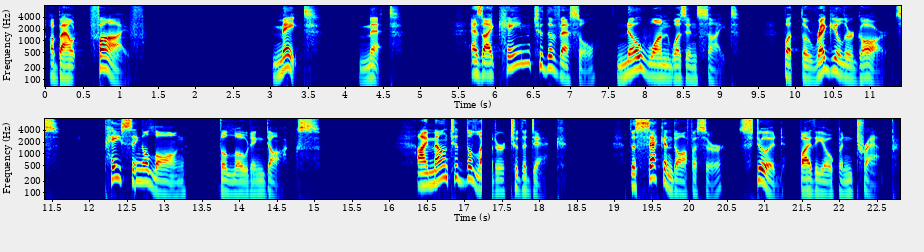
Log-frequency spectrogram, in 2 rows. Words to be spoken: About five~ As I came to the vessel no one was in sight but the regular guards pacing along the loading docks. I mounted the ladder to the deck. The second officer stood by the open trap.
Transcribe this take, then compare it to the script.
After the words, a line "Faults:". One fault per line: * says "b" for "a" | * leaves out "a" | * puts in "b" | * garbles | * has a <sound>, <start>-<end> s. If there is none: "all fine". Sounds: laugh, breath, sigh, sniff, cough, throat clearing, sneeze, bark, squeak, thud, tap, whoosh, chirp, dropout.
About five~ mate met As I came to the vessel no one was in sight but the regular guards pacing along the loading docks. I mounted the ladder to the deck. The second officer stood by the open trap.
Faults:
* puts in "mate met"
* has a dropout, 17.2-17.4 s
